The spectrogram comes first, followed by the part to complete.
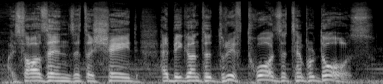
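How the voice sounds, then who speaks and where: Guy reading dark fantasy in first person, solemn, slightly high voice w some creak, soft music under. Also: animated, moderate pace. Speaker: narrator.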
